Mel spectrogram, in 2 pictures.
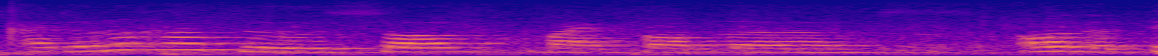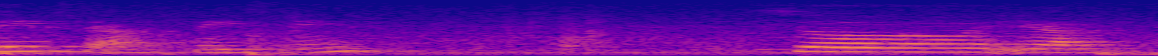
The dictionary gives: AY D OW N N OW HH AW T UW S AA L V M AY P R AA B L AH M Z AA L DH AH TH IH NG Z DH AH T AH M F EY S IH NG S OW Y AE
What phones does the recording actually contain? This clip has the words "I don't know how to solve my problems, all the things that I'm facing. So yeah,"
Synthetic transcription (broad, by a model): AY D OW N N OW HH AW T UW S AA L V M AY P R AA B L AH M S AA L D AH T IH NG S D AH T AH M F EY S IH NG S OW Y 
